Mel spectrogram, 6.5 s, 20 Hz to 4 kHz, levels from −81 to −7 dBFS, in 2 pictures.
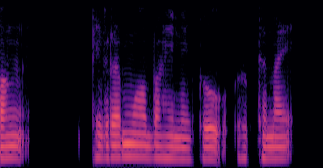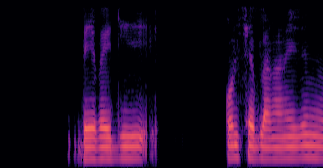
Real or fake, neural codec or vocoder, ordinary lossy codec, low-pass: fake; codec, 44.1 kHz, 7.8 kbps, Pupu-Codec; none; 3.6 kHz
